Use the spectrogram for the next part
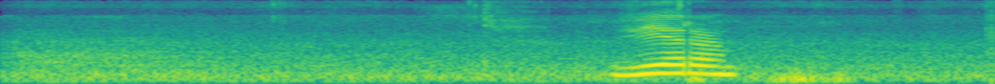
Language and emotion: Russian, neutral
